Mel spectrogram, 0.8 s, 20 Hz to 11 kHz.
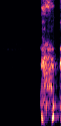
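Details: Adult cough during a livestream; the speaker notes their voice is still affected after a sudden illness over the last 24 hours with body aches.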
